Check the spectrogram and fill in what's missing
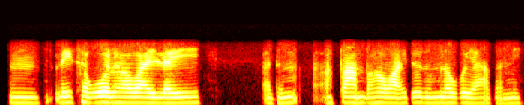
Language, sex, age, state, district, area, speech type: Manipuri, female, 60+, Manipur, Imphal East, rural, conversation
